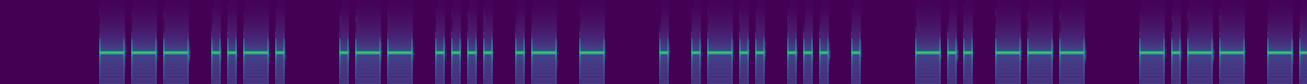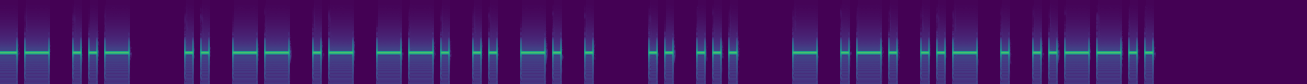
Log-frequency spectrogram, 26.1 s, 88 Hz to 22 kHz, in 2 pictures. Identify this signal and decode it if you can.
Morse code, heard as a keyed tone, about 15 wpm, 700 Hz. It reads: OF WHAT ELSE DO YOU IMAGINE IS TRUE?
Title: Sentences from Top 1400 Words 15wpm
